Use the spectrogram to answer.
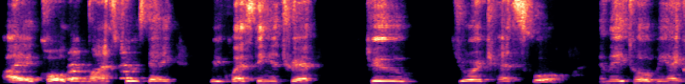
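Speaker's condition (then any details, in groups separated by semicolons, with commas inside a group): Spastic quadriplegic cerebral palsy; born at 27 weeks gestation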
